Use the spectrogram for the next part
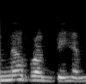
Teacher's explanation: you're not meant to have the noon sound, no ghanna sound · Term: idgham without the nasal sound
